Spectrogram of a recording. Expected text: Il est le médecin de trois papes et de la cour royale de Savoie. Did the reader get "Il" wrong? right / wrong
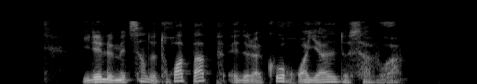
right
